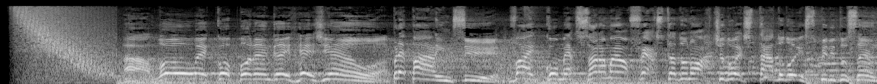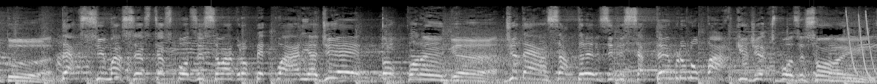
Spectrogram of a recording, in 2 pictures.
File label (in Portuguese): voz locutor de rodeio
